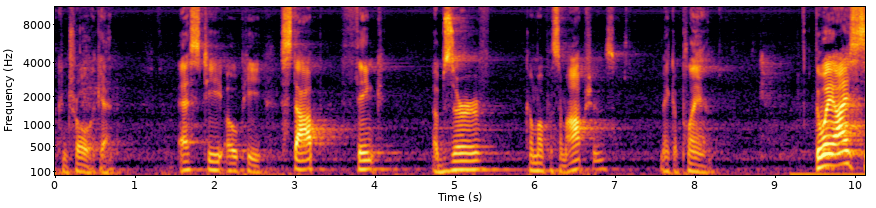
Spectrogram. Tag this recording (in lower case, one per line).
speech
male speech
narration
